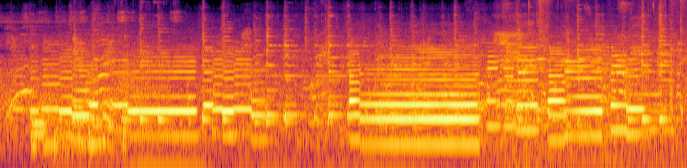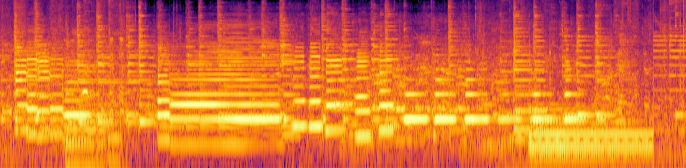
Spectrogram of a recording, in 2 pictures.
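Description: A choir singing in harmony, holding long chords that change every second or two.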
